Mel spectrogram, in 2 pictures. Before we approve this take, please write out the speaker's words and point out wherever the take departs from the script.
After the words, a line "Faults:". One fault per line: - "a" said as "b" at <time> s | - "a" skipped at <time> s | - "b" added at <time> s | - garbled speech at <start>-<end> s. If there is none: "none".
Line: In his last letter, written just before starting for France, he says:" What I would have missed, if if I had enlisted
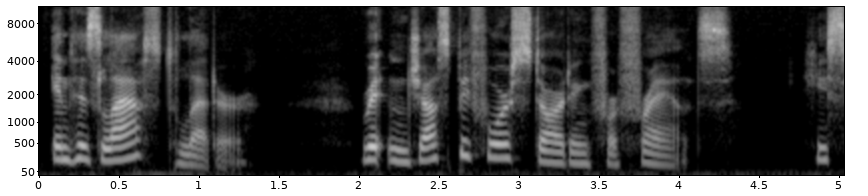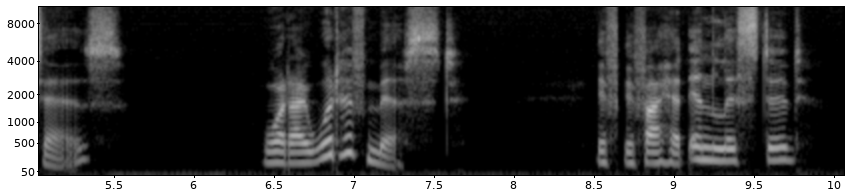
In his last letter, written just before starting for France, he says:" What I would have missed, if if I had enlisted
Faults:
none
